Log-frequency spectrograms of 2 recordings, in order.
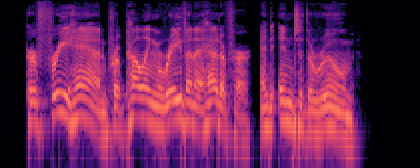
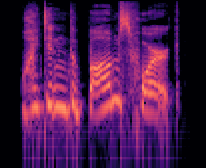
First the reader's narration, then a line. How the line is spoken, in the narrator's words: Raven whimpered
